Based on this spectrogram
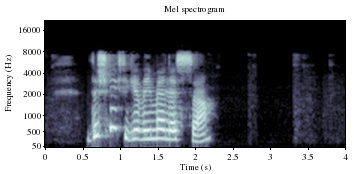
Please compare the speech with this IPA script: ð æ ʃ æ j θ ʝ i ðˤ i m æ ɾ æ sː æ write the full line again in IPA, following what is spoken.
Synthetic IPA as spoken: ð æ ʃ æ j θ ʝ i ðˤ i m æ l æ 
